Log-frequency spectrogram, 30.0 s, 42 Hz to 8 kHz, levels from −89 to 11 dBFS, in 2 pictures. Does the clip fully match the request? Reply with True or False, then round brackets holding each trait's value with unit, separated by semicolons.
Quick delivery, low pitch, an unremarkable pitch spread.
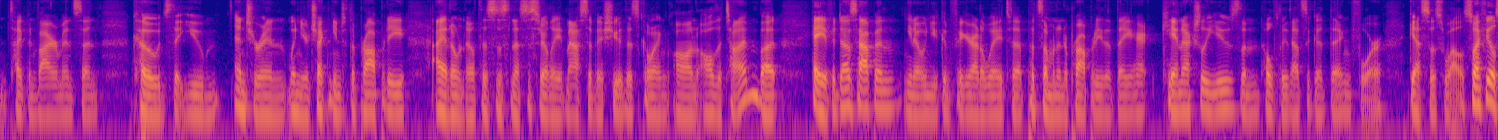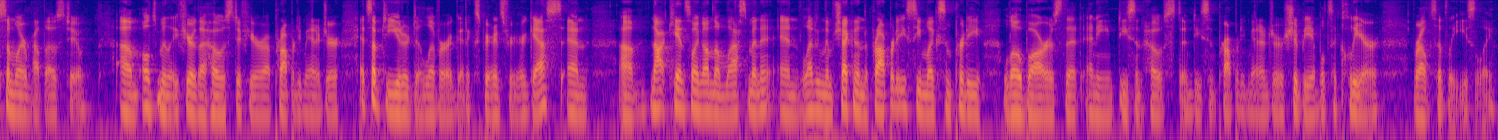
False (265 wpm; 115 Hz; 2.1 semitones)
